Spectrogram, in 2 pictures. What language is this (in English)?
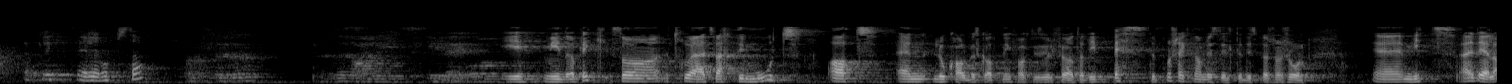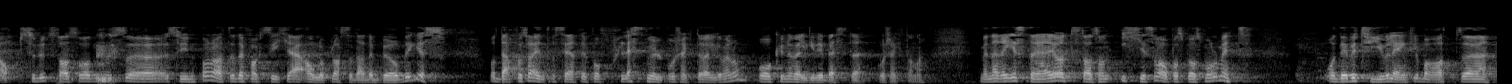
Norwegian Bokmål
